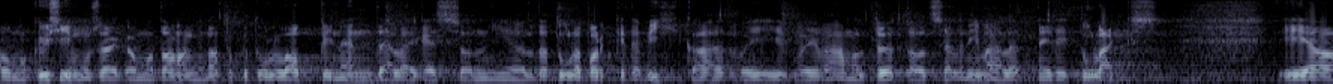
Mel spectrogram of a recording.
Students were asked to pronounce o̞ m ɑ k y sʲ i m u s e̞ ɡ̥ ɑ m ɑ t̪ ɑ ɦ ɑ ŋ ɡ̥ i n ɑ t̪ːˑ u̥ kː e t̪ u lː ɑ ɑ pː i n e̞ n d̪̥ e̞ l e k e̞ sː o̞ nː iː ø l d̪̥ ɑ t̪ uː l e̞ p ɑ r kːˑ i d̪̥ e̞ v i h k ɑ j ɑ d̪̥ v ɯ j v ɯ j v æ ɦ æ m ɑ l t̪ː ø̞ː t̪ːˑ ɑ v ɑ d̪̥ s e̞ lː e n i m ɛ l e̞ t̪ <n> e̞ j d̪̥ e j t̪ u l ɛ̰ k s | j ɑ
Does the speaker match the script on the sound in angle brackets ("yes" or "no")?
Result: yes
